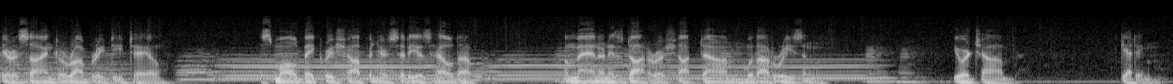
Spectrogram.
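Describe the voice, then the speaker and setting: Extremely deep, terse American radio announcer. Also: male voice, level tone, measured pace, long pauses, over loud music. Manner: terse, grave. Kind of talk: dramatic 1950s radio opening, terse narration.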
